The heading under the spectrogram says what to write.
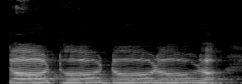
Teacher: ट वर्ग, ट, ठ, ड, ढ़, ये है इनका उच्चारण करते वक्त ये इसको मूर्धा, मतलब कि जब हम लोग मुंह से बोलते हैं तो जो जीभ होता है हम लोग का टंग, वो मुड़ता है। तो उस समय जब उच्चारण होता है तो उसे हम मूर्धन्य या मूर्धा वर्ण भी बोलते हैं।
